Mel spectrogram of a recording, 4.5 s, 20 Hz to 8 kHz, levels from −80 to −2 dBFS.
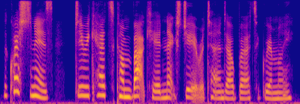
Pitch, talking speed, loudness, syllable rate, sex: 220 Hz, 200 wpm, -20 LUFS, 5.5 syllables/s, female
